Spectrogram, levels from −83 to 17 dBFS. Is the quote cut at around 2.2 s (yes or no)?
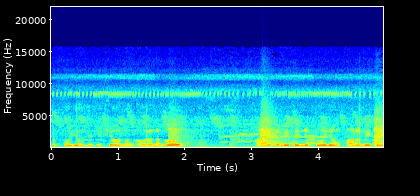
no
